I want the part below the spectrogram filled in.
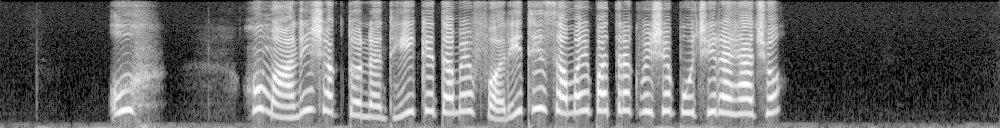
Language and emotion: Gujarati, disgusted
